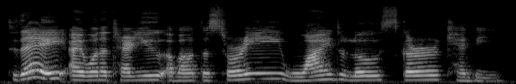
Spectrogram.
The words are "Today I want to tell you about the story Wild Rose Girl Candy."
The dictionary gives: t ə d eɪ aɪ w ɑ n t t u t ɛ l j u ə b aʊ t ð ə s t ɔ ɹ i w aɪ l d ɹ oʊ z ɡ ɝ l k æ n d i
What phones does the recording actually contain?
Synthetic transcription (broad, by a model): t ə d eɪ aɪ w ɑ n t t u t ɛ l j u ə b aʊ t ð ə s t ɔ ɹ i w aɪ d l oʊ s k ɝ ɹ k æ n d i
